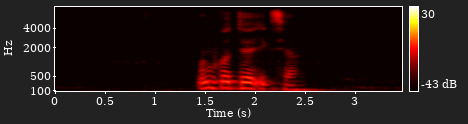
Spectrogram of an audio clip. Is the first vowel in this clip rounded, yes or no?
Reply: yes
